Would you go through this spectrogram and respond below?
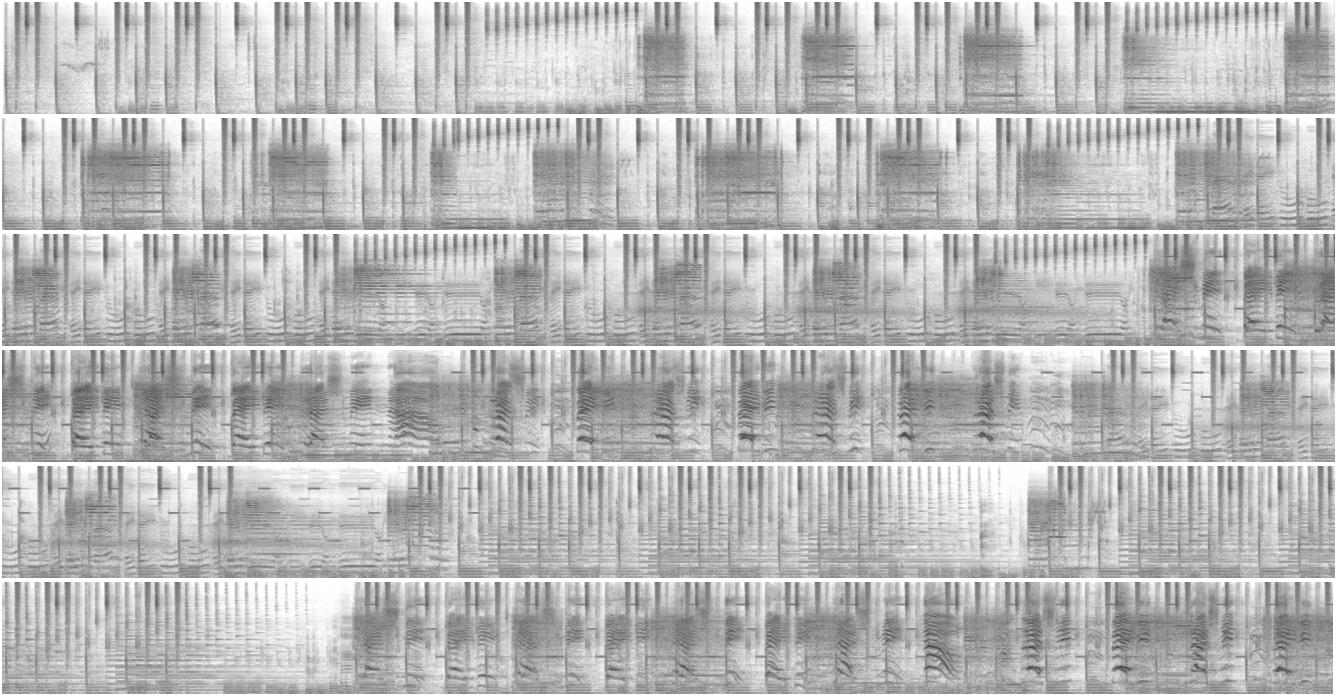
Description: Godinama rade kao elektronsko-akustični sistem i DJ tim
